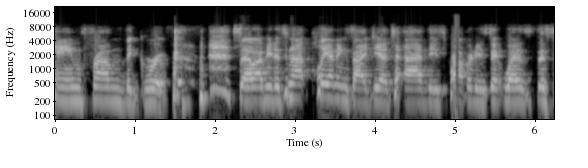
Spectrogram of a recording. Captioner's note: laughter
